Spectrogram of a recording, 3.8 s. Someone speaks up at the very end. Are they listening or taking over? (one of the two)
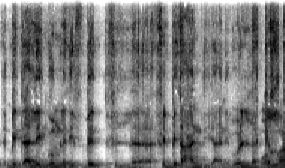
listening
